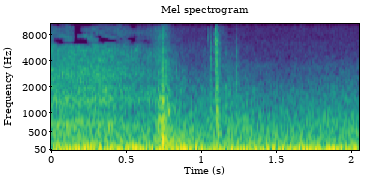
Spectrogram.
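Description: A vehicle engine running with a steady low rumble, with two short sharp clicks a little under and just over a second in.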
